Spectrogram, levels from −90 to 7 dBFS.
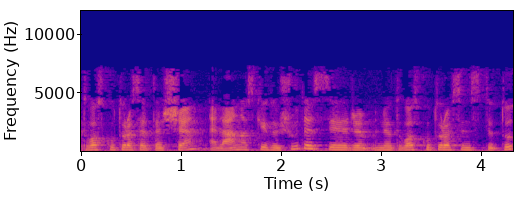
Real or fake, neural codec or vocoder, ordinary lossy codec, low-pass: real; none; MP3, 32 kbps; 7.2 kHz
